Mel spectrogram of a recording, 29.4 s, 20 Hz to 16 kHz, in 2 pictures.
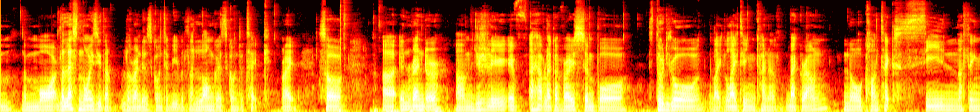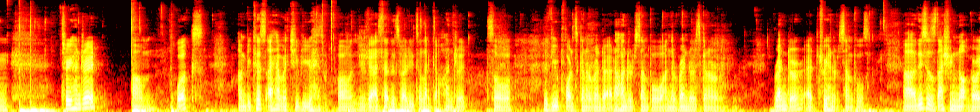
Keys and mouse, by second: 5.1-17.8 drag, 15.2 0, 19.5-22.2 drag, 20.6 0.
